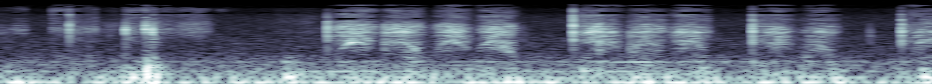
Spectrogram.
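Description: Long nails and then a white plastic stylus trace the letters on a thin, flat laminated cardstock word strip reading "who will / who'll," which rests on a woven blanket. Quiet, dry rubbing and scratching strokes sound bright and raspy, with short scrapes starting and stopping over a soft low rumble.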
